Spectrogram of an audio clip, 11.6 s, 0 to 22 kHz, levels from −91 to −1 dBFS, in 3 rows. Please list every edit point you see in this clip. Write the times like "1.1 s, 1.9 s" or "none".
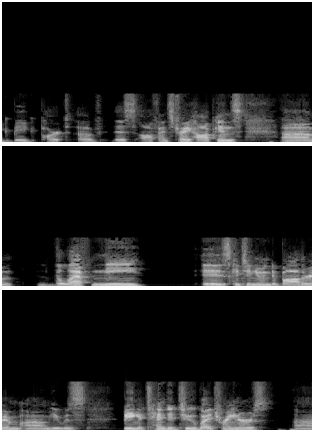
none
